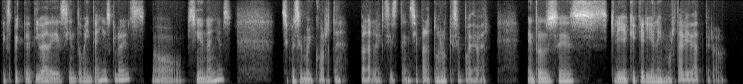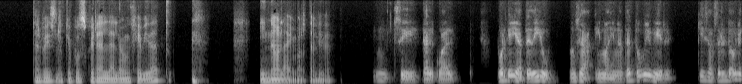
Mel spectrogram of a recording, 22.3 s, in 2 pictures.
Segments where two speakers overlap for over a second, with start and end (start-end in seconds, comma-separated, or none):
none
